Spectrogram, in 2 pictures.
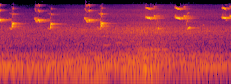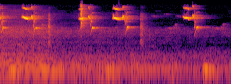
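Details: Lively long-tailed shrike imitating small birds: a series of sharp, high downward-sliding whistles, mostly in pairs, with brief pauses between phrases and a soft low hum behind.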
